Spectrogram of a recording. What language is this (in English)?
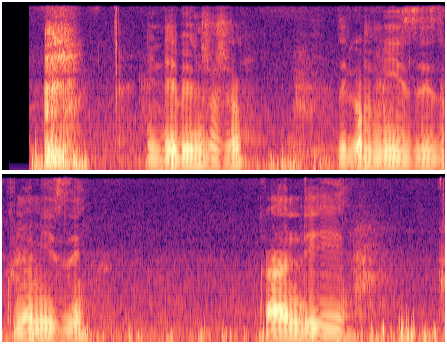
Nyankole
